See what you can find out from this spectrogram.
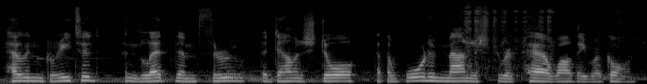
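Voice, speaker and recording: A man's voice: a little high, level tone, a little slow, faint music behind. A man reading scripted narration for a fantasy audio drama, recounting the tale in the third person.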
